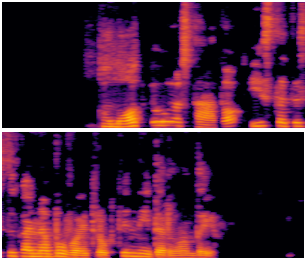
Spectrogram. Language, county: Lithuanian, Vilnius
